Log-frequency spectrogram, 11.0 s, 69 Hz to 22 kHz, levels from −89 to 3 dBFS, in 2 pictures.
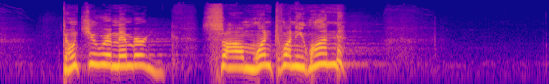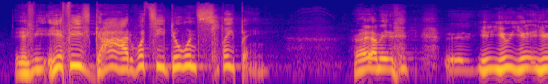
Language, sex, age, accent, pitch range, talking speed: English, male, 40-59, American, 160-225 Hz, 105 wpm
